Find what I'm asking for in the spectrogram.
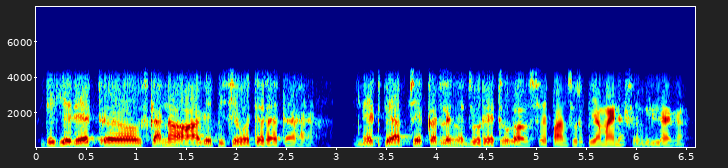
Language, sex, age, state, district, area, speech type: Hindi, male, 30-45, Bihar, Vaishali, rural, conversation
